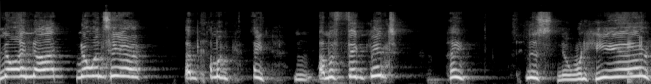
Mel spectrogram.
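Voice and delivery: stumbling, terrified, cowering voice, very high-pitched. In a tabletop game, a hiding man answers those who found him, cowering and frightened. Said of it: "unshaven man cowering".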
